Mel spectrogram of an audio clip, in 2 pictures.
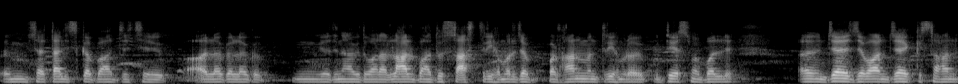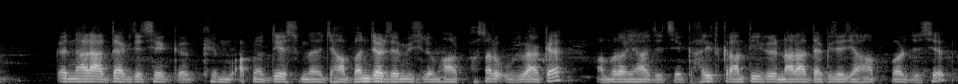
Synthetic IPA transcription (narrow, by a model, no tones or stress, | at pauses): səjt̪aliskebad̪̚d͡ʒet͡ʃʰɛə̰ləɡələɡ | jod͡ʒnakd̪ʋaɾalalbad̪usast̪ɾiɦəmɾad͡ʒəbpɾəd̪ʱanmənt̪ɾiɦəmɾo̰d̪esmebəlle | d͡ʒɛɦd͡ʒəβand͡ʒɛjkisan | kenaɾad̪əkd͡ʒet͡ʃʰɛkʰeə̰pnod̪esmed͡ʒəɦãbənd͡ʒəɾd͡ʒəmit͡ʃʰəlʋəɦãpʰəsnəlṵbd͡ʒoɡake | həmɾojəɦãd͡ʒet͡ʃʰɛɡʱaɾit̪kɾãnt̪ikenaɾad̪əkd͡ʒejəɦãpəɾd͡ʒet͡ʃʰɛ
